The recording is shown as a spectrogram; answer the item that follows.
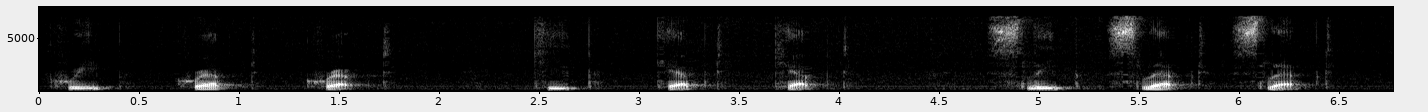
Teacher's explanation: Notice the sound shifts again. Verbs like keep shift vowel sounds in the past and past participle, usually from long E to short E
